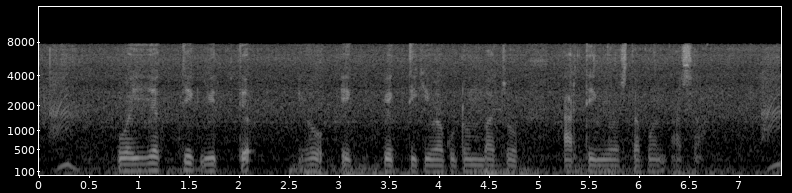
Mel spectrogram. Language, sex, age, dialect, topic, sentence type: Marathi, male, 31-35, Southern Konkan, banking, statement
